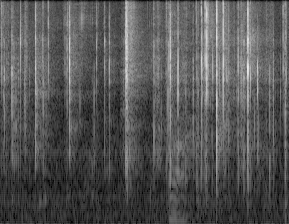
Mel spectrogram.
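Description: Crinkly plastic wrapping of a product package being torn open close to the microphone, a burst of sharp, irregular crackles and rustles that come in quick clusters and stay fairly soft overall.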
